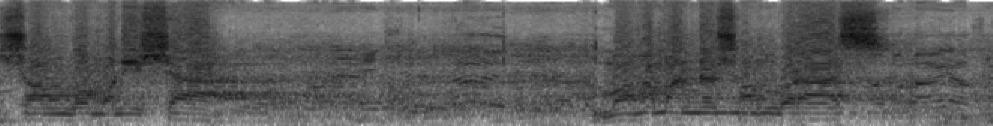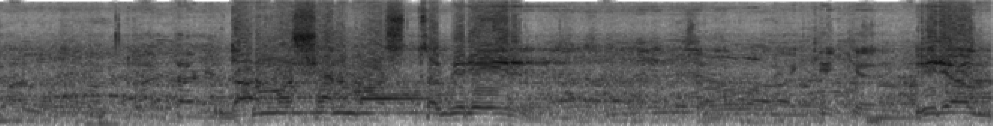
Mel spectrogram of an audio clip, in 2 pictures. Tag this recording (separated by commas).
Speech, Male speech, monologue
